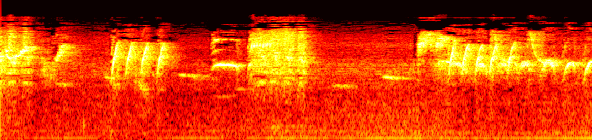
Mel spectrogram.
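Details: Olive-winged bulbul giving loud, chattering calls: clusters of harsh, bright chirps with short whistled notes between them, in bursts separated by brief pauses, then a longer rapid chatter to the end.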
